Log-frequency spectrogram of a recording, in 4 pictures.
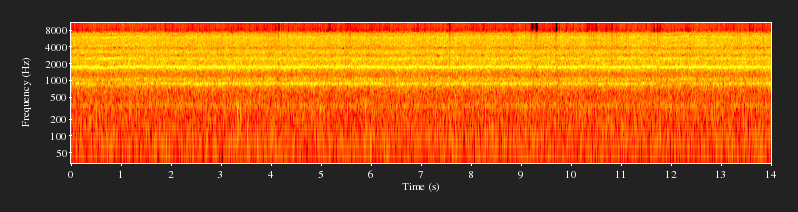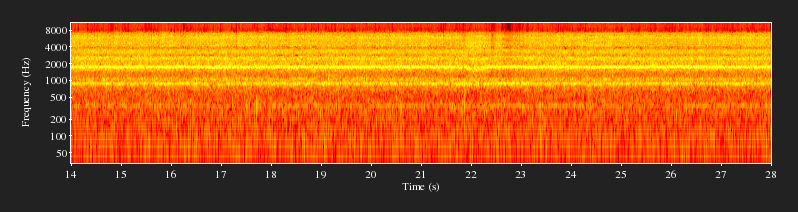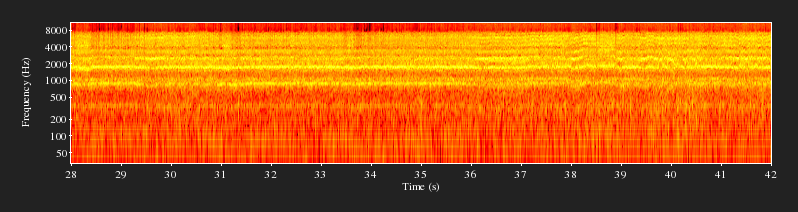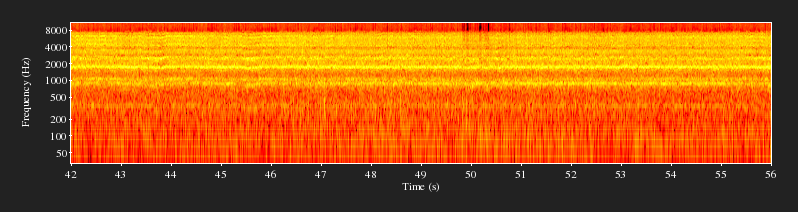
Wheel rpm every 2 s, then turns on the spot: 230, 230, 230, 240, 230, 230, 230, 230, 230, 230, 230, 230, 240, 230, 230, 230, 230, 240, 220, 230, 220, 230, 230, 230, 230, 230, 230, 230.
none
